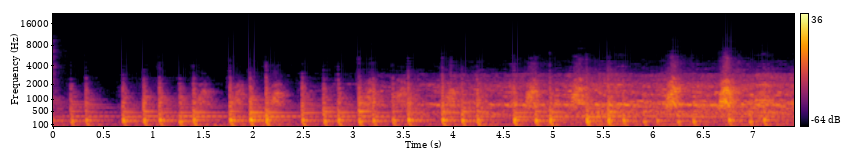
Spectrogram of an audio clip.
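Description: A small dog barks and yips in a rapid, nearly continuous string of sharp, high yaps, fairly loud, with no one talking.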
